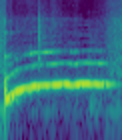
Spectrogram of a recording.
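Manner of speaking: a high, loud, thrilled ooh; excited ooh. Real, not acted. She opens the package from Sandy, a high, loud thrilled ooh. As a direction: squeal with delight at the box.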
